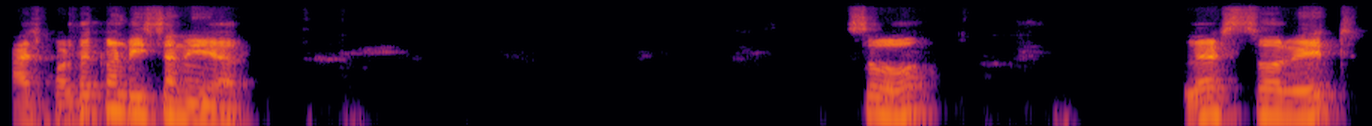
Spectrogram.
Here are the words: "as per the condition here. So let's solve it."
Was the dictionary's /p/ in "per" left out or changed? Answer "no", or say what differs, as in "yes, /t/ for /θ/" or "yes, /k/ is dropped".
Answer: yes, /f/ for /p/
